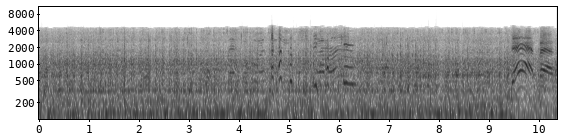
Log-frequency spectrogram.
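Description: Steady drone of a motor vehicle's engine and road noise, with a strong low hum.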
